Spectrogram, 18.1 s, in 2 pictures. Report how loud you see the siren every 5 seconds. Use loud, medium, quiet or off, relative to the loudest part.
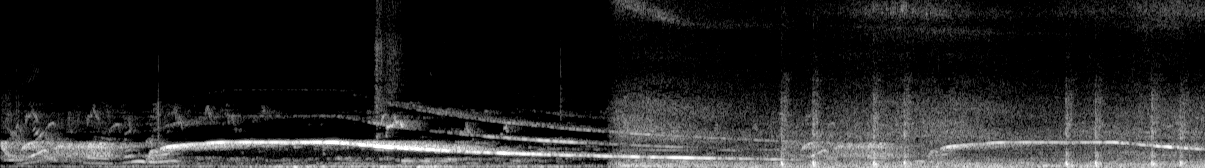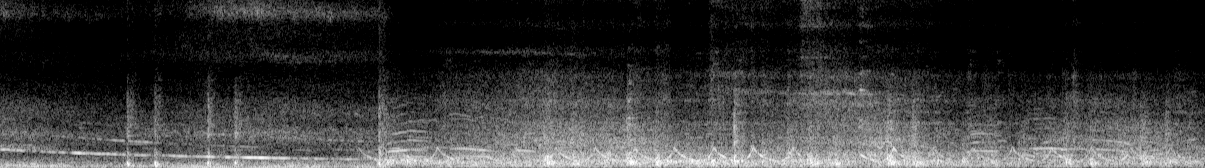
loud, quiet, quiet, quiet.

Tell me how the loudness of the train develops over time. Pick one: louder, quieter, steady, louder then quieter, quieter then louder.
louder.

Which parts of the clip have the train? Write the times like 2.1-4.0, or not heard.
4.5-18.0.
